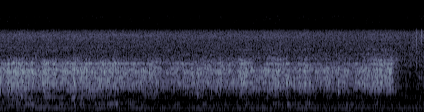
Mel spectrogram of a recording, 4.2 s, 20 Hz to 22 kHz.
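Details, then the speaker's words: Caliber Venom CA 160V4 car amplifier after resoldering four transistors, with a speaker connected: constant rough hiss with irregular crackle and a steady low hum that stops abruptly. Output still noisy, fault not yet found. "Alors, on entend des grisillements dans l'eau-parleur. Donc, il y a encore un petit problème."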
